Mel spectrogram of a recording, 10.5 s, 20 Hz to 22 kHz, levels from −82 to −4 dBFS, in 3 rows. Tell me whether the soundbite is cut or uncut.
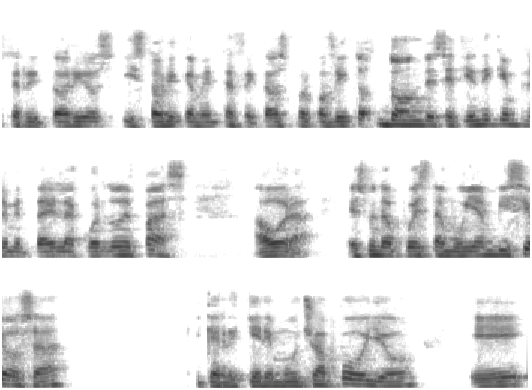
uncut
